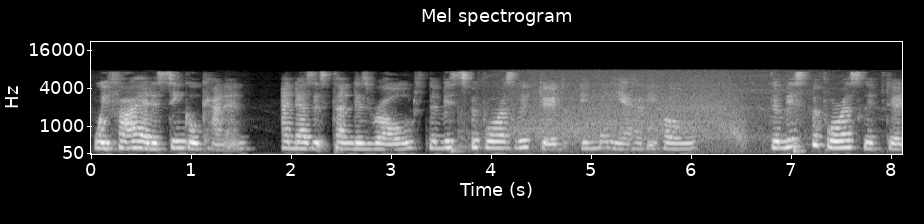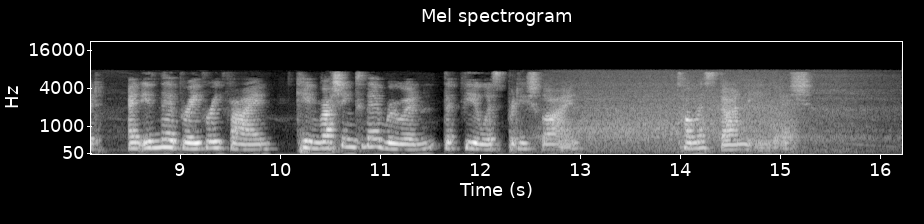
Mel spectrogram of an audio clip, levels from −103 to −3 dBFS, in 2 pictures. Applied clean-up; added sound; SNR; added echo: none; Domestic sounds, home sounds; 19 dB; reverberation time 0.1 s.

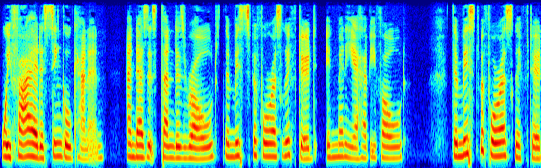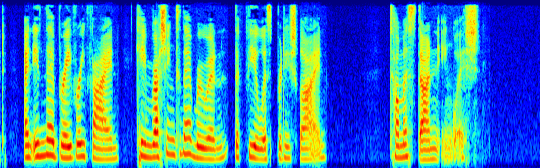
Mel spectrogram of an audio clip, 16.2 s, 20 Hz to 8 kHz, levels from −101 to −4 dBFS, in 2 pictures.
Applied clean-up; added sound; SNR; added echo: none; none; none; none.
